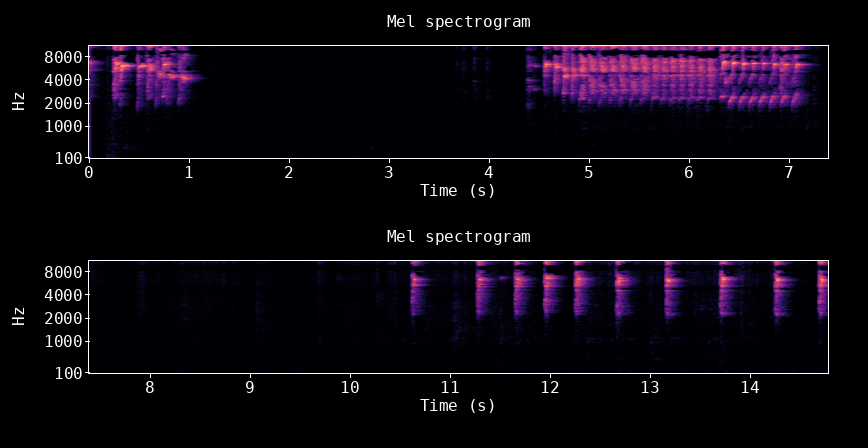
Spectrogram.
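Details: Dark olive lovebird calling in three bursts: a shrill chirp, a long run of rapid, buzzy, high-pitched chatter, then a series of sharp single chirps repeated roughly every half second, with silence between.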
